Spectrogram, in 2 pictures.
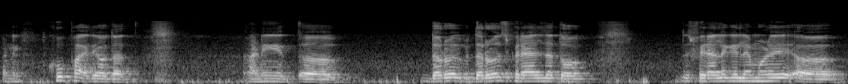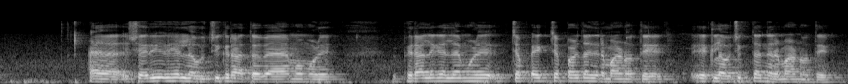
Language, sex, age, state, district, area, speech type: Marathi, male, 18-30, Maharashtra, Sangli, rural, spontaneous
